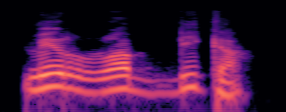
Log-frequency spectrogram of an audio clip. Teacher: নুন সাকিনের পরে যদি র আসে বা লাম আসে তাহলে নুন সাকিনটা রয়ের সঙ্গে সম্পূর্ণ মিলে যাবে। সম্পূর্ণ মিলে যাবে, আর গুণনা হবে না। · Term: তাম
